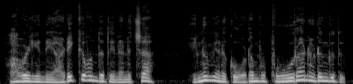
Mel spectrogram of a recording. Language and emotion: Tamil, fearful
